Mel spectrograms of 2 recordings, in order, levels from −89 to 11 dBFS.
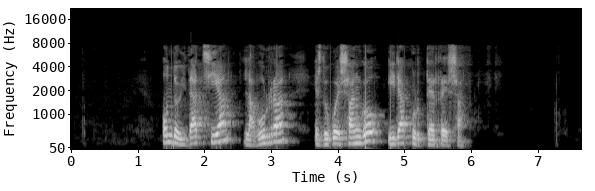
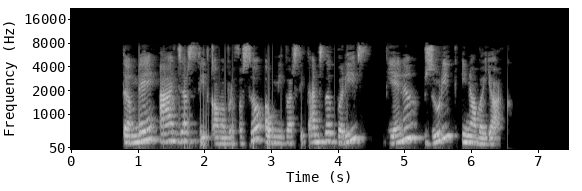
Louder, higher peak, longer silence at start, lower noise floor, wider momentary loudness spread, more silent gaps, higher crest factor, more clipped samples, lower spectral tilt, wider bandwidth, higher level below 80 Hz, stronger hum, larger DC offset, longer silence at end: first, -14 LUFS vs -17 LUFS; about the same, 0 dBFS vs 0 dBFS; first, 1.35 s vs 0.8 s; about the same, under -90 dBFS vs under -90 dBFS; first, 10 LU vs 7 LU; second, none vs 4.53-4.67 s; about the same, 16 dB vs 18 dB; neither; about the same, -5 dB/octave vs -4 dB/octave; about the same, 8 kHz vs 8.4 kHz; about the same, -52 dBFS vs -50 dBFS; neither; neither; first, 1.75 s vs 1 s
